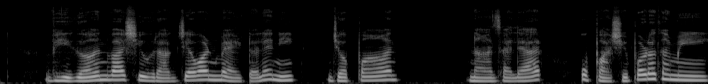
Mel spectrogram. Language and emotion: Goan Konkani, fearful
